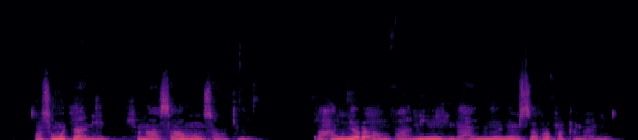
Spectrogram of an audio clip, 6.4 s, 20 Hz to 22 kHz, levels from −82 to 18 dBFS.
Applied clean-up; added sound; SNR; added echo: neural mask model Resemble Enhance denoiser.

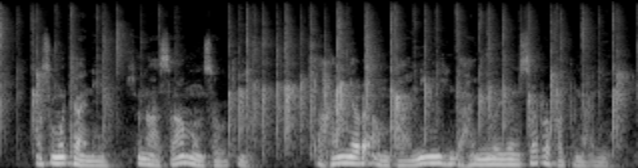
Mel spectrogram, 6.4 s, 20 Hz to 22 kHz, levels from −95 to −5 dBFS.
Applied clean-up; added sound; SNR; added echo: none; Clapping; 10 dB; none.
